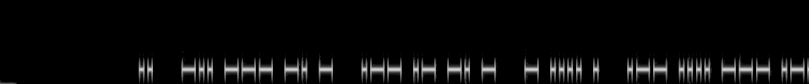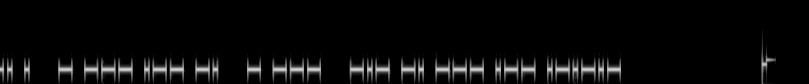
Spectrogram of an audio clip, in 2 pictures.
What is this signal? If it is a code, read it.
Morse code, heard as a keyed tone, about 27 wpm, 700 Hz. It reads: I DONT WANT THE WHOLE TOWN TO KNOW.
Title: Sentences from Top 1000 Words - Review Part 2 - 28wpm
